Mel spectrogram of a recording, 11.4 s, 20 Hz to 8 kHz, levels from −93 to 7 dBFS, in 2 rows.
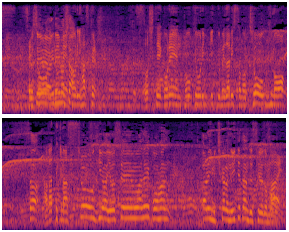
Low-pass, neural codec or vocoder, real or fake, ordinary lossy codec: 7.2 kHz; none; real; none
